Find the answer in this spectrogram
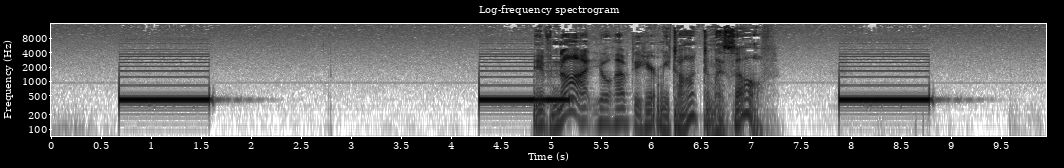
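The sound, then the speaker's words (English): A loud, steady telephone busy tone pulses three times, each about a second long with long pauses between, as a call on Night Dreams Talk Radio fails to go through; a man talks briefly over the second tone. “It's not going through.”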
